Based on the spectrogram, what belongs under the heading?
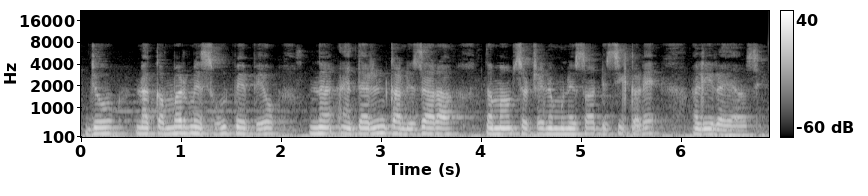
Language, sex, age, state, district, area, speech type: Sindhi, female, 60+, Maharashtra, Thane, urban, spontaneous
